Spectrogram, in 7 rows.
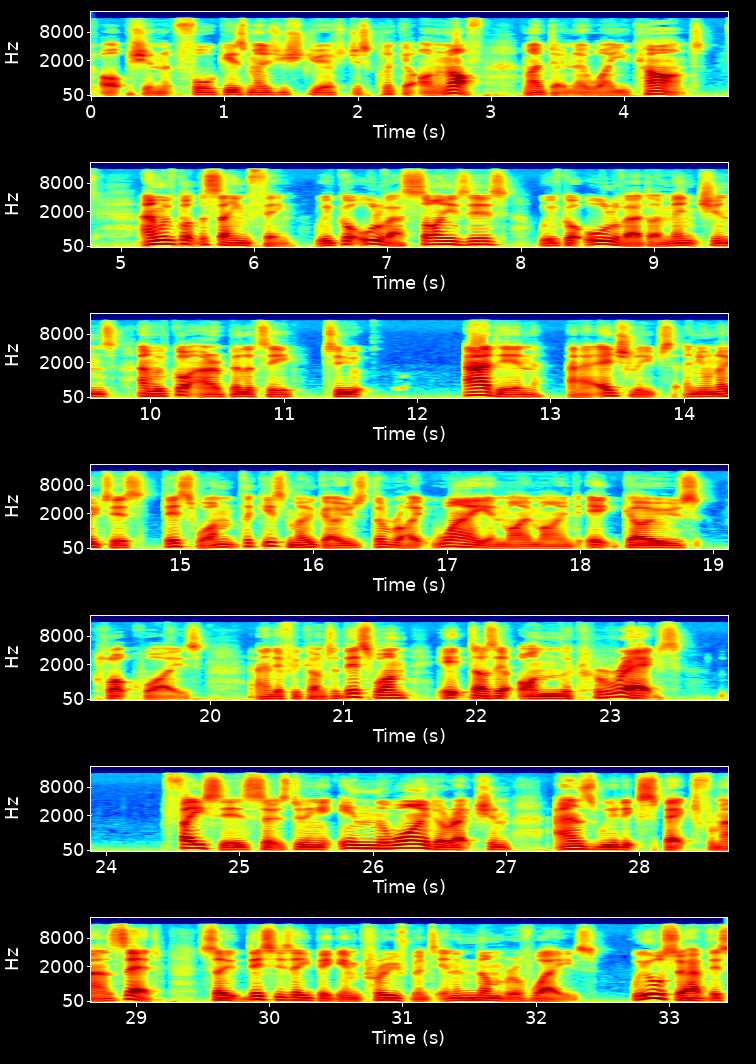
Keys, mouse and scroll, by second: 2.1-2.5 scroll up 1, 2.6 shift+middle click, 4.1-5.5 scroll down 1, 8.1-9.8 scroll down 1, 10.4 middle click.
